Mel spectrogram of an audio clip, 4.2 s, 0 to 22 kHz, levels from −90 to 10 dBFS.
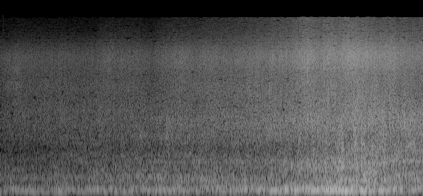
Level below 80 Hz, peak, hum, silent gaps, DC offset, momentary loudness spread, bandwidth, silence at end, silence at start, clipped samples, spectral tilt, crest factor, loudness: -38 dBFS; -4 dBFS; none; none; under 0.1%; 20 LU; 16 kHz; 0 s; 0 s; under 0.1%; -1.5 dB/octave; 20 dB; -22 LUFS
